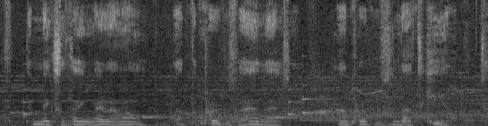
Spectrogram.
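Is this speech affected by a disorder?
Yes: Parkinson's syndrome; mild.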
